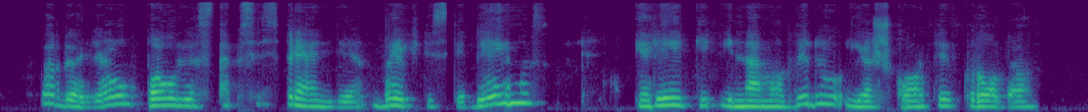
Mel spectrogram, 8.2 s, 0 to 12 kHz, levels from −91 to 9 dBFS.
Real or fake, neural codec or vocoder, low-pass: fake; codec, 24 kHz, 1.5 kbps, HILCodec; 10.8 kHz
